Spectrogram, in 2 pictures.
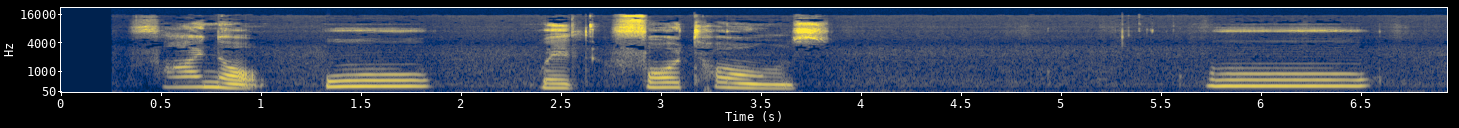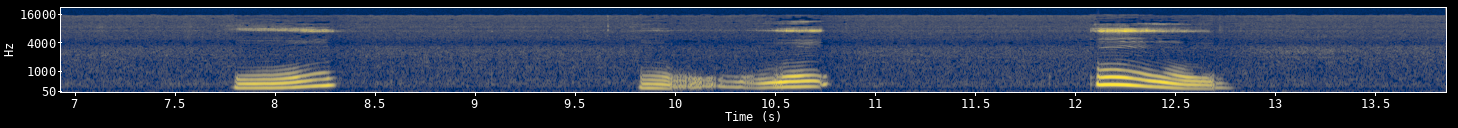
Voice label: "wu u" with 4 tones, Mandarin

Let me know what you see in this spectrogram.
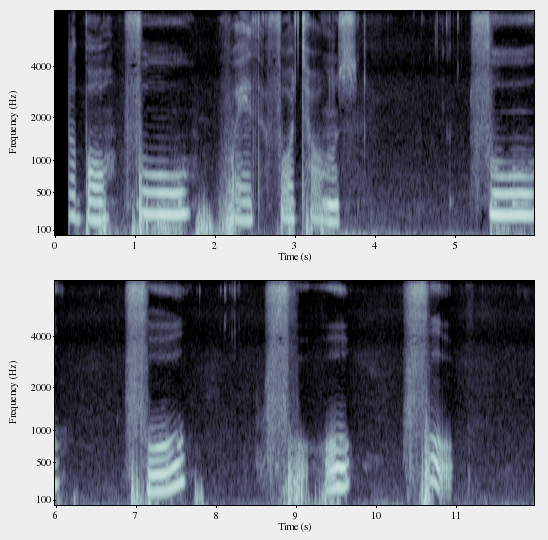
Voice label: fu with 4 tones, Mandarin

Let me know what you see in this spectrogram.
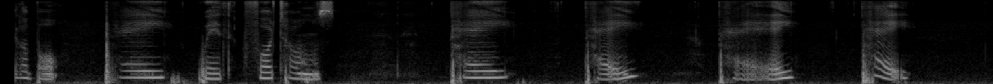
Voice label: "pei" with 4 tones, Mandarin

